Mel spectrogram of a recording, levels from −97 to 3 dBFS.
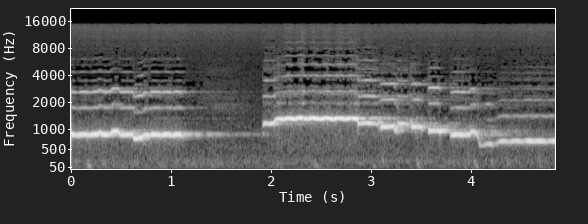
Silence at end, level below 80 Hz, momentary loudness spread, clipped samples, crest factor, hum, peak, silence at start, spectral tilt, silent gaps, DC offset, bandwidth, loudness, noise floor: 0 s; -58 dBFS; 11 LU; under 0.1%; 10 dB; none; -2 dBFS; 0 s; -1.5 dB/octave; none; under 0.1%; 15 kHz; -11 LUFS; -40 dBFS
